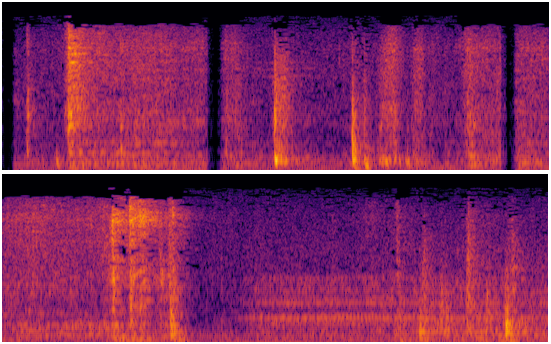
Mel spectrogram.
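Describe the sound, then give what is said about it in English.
Elevator doors open and close and the car rides, giving a steady mechanical rumble broken by several clunks and sharp knocks, with two brief dropouts and a smoother hum toward the end. “Let's take the elevator.”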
